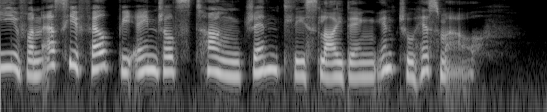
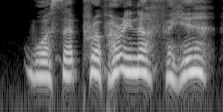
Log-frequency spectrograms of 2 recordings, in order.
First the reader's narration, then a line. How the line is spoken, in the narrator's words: Crowley gasped, feeling as flushed as Aziraphale looked when they broke the kiss for air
